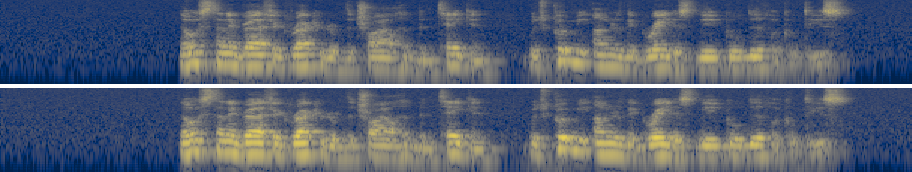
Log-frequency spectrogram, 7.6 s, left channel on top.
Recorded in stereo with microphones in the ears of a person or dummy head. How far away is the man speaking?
About 1.4 m.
